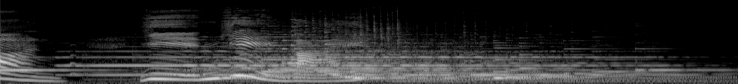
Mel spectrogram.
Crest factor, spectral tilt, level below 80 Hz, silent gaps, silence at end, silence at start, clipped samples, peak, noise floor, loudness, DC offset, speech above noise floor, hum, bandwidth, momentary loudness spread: 18 dB; -5.5 dB/octave; -58 dBFS; none; 0.05 s; 0 s; under 0.1%; -4 dBFS; -43 dBFS; -21 LUFS; under 0.1%; 24 dB; none; 14 kHz; 19 LU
